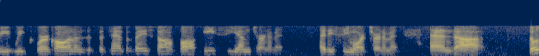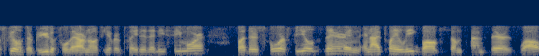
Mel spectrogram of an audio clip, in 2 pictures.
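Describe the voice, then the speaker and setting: With a normal speaking voice, a man talks at a fairly quick pace. His pitch is medium, showing ordinary pitch variation. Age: 20s. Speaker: amateur softball league organizer. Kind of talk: radio interview. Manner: repeats words often.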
